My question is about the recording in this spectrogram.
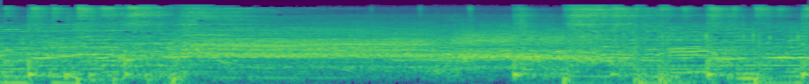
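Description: Live rock band playing loud to a singing, cheering crowd, recorded from among the audience. Midway the drums and bass drop out for a few seconds, leaving mostly crowd voices and singing, then the full band comes back in.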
